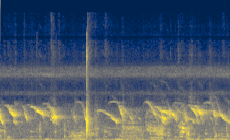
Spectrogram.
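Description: Chickens at a small poultry farm with chicks, giving soft, repeated clucks and high chirps close by, at a fairly quiet level with a little background murmur.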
